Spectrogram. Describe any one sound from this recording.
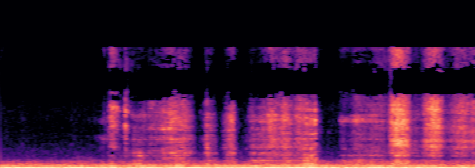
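Hands rub and brush softly against a smooth wooden board.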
